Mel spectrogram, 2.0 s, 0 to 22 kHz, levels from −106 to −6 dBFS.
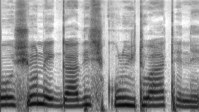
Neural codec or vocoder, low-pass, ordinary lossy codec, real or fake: vocoder, 44.1 kHz, 128 mel bands every 512 samples, BigVGAN v2; none; none; fake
